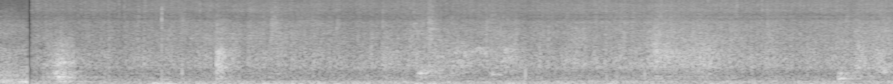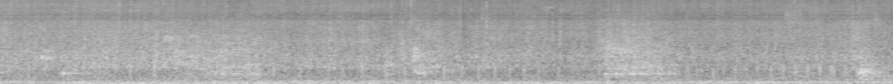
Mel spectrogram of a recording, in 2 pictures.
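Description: Whole red chilies frying in hot oil in a wok: a steady sizzling hiss with a few faint small pops.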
